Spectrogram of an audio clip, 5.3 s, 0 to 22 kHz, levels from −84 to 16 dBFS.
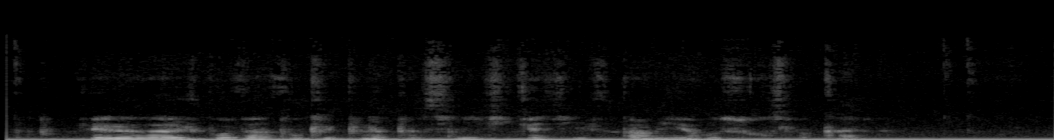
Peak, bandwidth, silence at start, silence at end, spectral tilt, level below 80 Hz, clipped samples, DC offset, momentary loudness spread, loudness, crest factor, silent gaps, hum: -10 dBFS; 10.5 kHz; 0.05 s; 0 s; -8.5 dB/octave; -28 dBFS; under 0.1%; under 0.1%; 9 LU; -27 LUFS; 16 dB; none; none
